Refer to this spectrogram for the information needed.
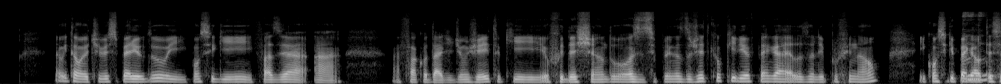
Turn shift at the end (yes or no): no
